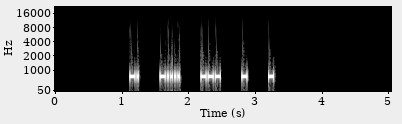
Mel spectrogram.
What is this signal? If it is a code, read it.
Morse code, heard as a keyed tone, about 48 wpm, spaced as for 21 wpm, 700 Hz. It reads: N6OTT
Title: USA Call Signs - 4x Character Spacing - 45wpm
